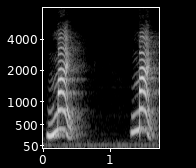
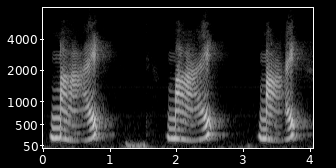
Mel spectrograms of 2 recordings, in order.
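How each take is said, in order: First: "Mai" said high and falling sharply, Mandarin fourth tone. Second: "mai" said low and dipping, Mandarin third tone. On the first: Teacher showing listeners the falling fourth tone on "Mai". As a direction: start "Mai" high and drop it hard. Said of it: "esse marcador é quarto tom em mandarim". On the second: Teacher showing listeners the low third tone on "mai". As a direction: drop "mai" low into a dip, then let it rise slightly. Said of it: "a gente chama terceiro tom em mandarim". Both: Shown as a demonstration.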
